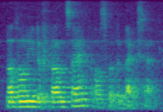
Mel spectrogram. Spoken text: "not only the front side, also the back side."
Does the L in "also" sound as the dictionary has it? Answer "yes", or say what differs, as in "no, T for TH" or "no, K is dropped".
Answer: yes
